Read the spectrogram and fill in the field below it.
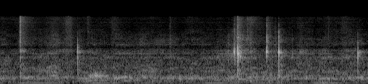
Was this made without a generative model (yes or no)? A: no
